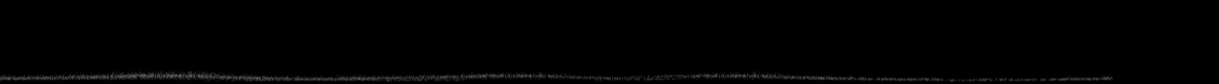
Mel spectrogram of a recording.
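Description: Soft, slowly swelling menu music plays, then cuts off into silence.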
